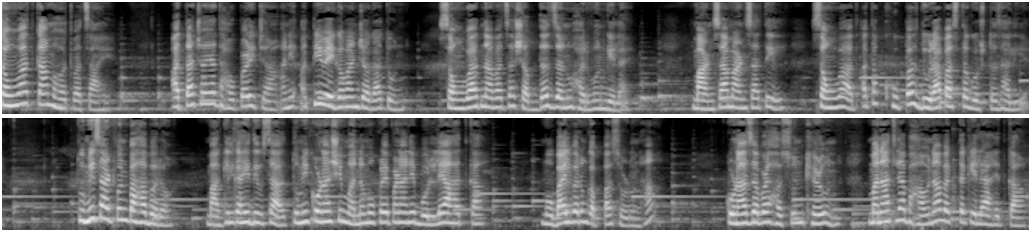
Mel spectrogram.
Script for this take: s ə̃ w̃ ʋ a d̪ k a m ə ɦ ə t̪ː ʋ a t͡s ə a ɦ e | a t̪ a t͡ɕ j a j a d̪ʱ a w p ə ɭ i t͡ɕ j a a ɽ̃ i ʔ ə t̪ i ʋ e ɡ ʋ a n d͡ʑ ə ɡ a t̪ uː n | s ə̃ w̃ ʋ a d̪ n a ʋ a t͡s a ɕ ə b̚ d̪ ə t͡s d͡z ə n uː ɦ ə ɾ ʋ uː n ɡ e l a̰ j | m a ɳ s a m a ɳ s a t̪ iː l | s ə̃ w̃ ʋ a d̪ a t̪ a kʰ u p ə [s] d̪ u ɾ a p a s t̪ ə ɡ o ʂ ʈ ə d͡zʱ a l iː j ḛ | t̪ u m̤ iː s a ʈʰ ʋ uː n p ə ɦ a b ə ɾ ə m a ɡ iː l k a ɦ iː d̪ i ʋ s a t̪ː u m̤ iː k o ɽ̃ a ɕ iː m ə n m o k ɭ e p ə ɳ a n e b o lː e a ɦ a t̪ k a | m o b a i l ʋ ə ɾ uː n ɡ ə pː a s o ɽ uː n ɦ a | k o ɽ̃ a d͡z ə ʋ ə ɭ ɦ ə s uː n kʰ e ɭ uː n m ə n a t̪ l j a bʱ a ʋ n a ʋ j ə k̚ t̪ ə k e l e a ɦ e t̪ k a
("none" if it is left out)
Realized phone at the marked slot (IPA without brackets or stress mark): t͡s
